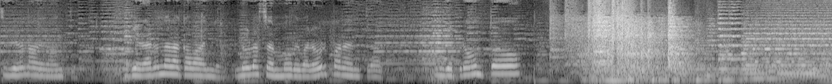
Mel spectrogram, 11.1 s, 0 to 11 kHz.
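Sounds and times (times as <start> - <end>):
speech: 0.0 - 10.4
heavy object crashing to the floor inside a cabin: 7.4 - 9.4.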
